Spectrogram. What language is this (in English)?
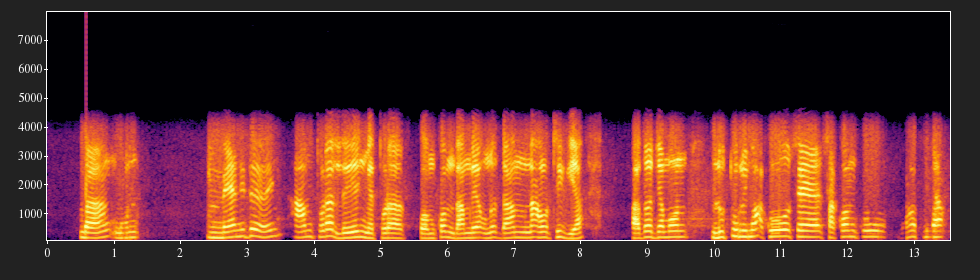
Santali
